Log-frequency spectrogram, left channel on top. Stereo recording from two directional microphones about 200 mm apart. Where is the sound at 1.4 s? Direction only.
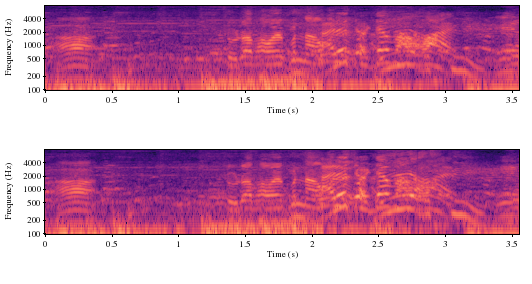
15° right (ahead or behind).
